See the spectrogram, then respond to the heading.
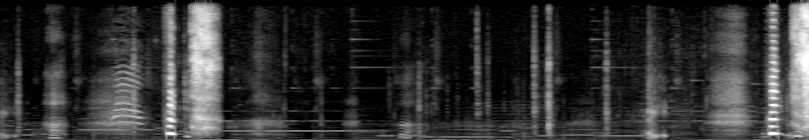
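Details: A short, sharp sneeze from an adult woman during a livestream, heard over soft background music and electronic tones; she says "excuse me" afterward.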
